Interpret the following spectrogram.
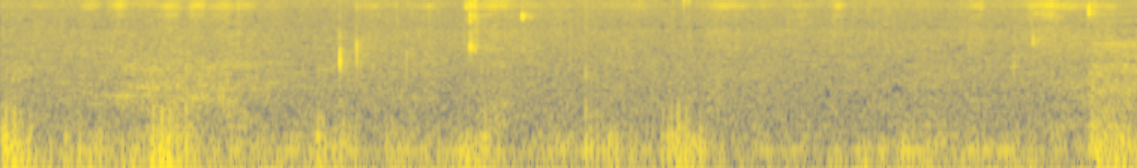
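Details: Li Hua (Dragon Li) cat purring while its face is rubbed indoors: a soft, steady low rumble with a faint pulsing texture throughout, and occasional light clicks and rustles above it.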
